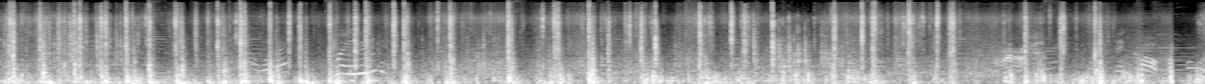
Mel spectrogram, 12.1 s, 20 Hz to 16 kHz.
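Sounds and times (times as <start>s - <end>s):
ray slapping on boat deck: 0.0s - 11.5s.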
